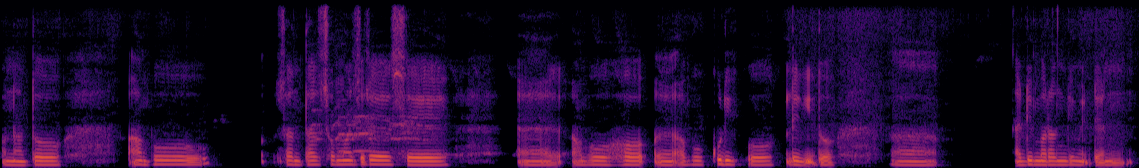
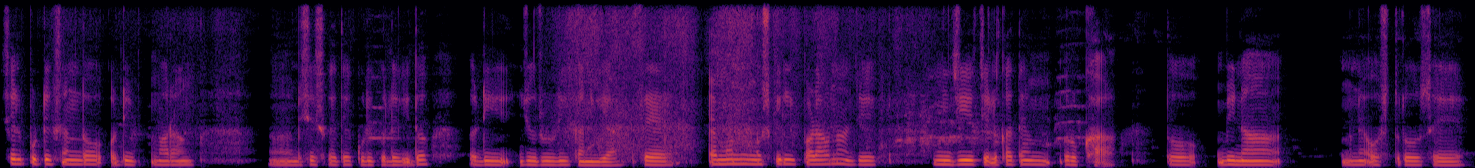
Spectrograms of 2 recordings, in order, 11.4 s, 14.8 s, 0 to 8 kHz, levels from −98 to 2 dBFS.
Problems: background sounds at intervals, low volume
